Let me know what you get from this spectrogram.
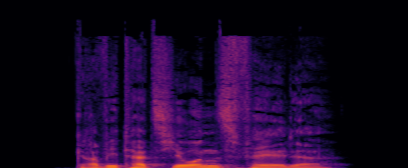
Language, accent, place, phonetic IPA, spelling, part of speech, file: German, Germany, Berlin, [ɡʁavitaˈt͡si̯oːnsˌfɛldə], Gravitationsfelde, noun, De-Gravitationsfelde.ogg
- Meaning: dative of Gravitationsfeld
